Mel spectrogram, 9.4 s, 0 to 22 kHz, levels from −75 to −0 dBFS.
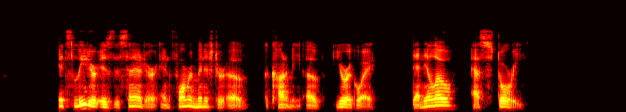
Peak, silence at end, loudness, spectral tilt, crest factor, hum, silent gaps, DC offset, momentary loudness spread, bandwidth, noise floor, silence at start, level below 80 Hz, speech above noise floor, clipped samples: -2 dBFS; 1.6 s; -20 LUFS; -5.5 dB/octave; 20 dB; none; 5.92-6.19 s; under 0.1%; 13 LU; 7.6 kHz; under -90 dBFS; 0.9 s; -70 dBFS; over 71 dB; under 0.1%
